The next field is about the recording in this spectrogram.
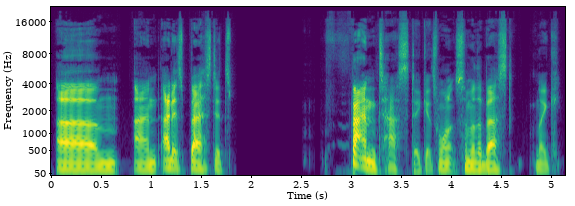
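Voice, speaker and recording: A man playing an opinionated gamer roommate in an audio roleplay, ranting casually and haltingly, often correcting himself with apologetic asides. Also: on the low side, fairly even intonation, sharp tone, no echo, clean studio sound. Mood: rambling, opinionated. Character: opinionated gamer roommate ranting good-naturedly about games. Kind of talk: rambling casual rant, sleep-aid audio roleplay.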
